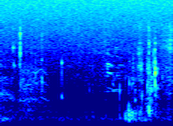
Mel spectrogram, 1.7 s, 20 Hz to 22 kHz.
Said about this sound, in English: I'm going to take a sip for this fine, high-quality H2O.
